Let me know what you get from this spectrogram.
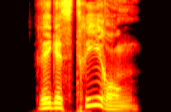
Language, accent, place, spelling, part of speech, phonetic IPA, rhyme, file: German, Germany, Berlin, Registrierung, noun, [ʁeɡisˈtʁiːʁʊŋ], -iːʁʊŋ, De-Registrierung.ogg
- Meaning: registration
